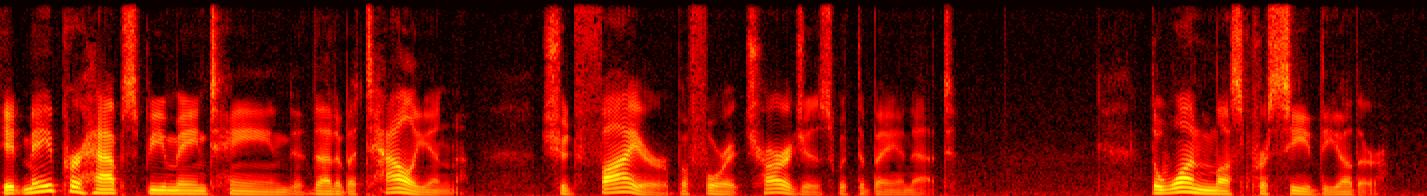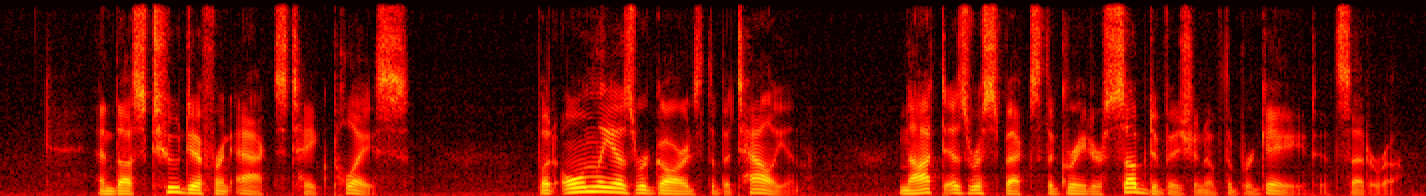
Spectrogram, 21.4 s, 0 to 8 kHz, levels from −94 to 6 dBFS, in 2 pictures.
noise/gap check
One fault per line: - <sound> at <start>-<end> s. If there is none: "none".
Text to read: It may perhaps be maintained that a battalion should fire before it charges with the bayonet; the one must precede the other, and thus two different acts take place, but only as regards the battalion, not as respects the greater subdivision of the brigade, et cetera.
none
